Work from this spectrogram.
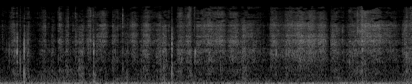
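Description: Palms and fingertips rub the paper pages of an open paperback book resting on a fleece blanket, and a page is flipped. A steady, dry, bright rustling and crinkling fills the clip, broken by short scratchy swipes, with little low end and no ring after each stroke.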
